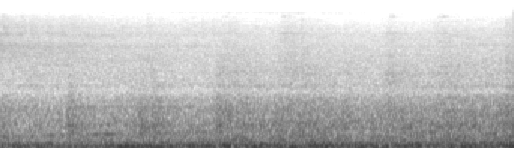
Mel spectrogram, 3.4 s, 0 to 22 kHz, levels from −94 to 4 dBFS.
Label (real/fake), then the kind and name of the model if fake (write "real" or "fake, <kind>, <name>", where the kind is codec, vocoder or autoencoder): real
